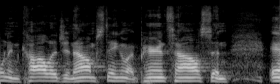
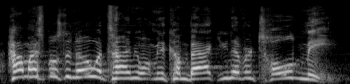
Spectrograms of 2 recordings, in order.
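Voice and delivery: much higher, fast retold yell; yelling back; 8 semitones higher than usual. Son yelling back at his father, higher mock yell. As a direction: fire it back at Dad, pitched up. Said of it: "I start yelling at him".

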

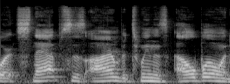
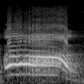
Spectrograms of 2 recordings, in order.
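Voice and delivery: put-on hugely higher yelled scream of a hurt kid; imitated scream of pain. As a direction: scream like the little brother who fell off the roof. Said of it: "he was like".

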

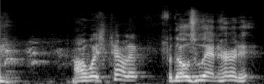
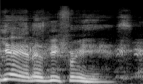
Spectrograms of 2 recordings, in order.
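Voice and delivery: laughing; 4 semitones lower, much slower than usual. Retold or imitated. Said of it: "And I was like".

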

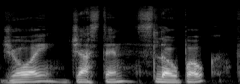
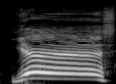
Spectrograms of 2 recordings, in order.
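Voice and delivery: high, loud, stretched-out cheer; whooping, full-voiced agreement; excited yell; 16 dB louder than usual. A narrator's reading. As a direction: shout it like a child bouncing in the seat. Child jumps up and down, thrilled.

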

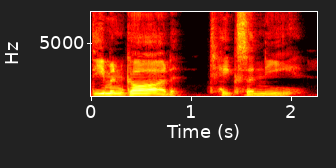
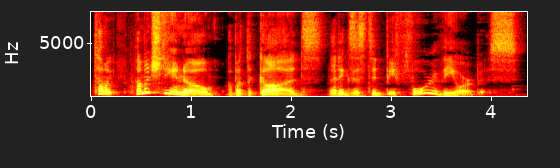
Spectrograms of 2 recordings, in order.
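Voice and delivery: high, breezy, carefree god; casual new voice; 6 semitones higher, faster than usual. Acted. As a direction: stretch and chat like just woken. God questions Parker.

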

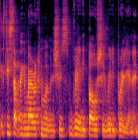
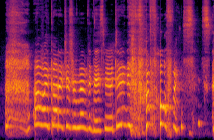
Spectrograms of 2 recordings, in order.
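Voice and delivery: high, slow words squeezed through laughing; helpless laughter; 13 semitones higher, slower than usual. Real, not acted. Friend suddenly remembers student performances, helpless high-pitched laughing. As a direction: talk while cracking up, pitch way up.

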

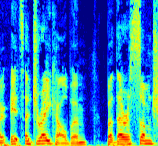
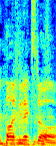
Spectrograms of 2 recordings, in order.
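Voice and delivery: bingo caller laughing; 5 semitones higher than usual. Retold or imitated. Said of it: "like a bingo caller".

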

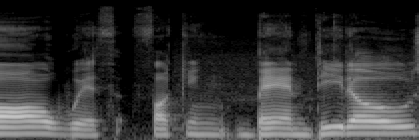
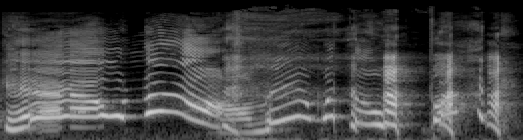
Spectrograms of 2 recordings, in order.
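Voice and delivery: very high, loud laughing refusal; mock shouted refusal; 6 dB louder, slower than usual. Refusing to confront bikers, very high laughing shout. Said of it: "I'm like".

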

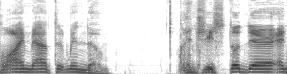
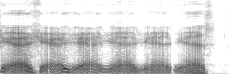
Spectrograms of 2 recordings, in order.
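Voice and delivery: softer and softer, down to a whisper; fading away; 3 semitones lower, 8 dB quieter, slower than usual. Acted. Mother's voice fading out of the dream, whispered. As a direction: let the yeses fade into breath.

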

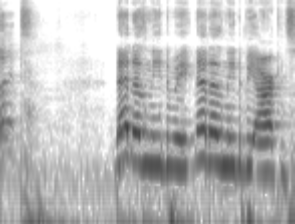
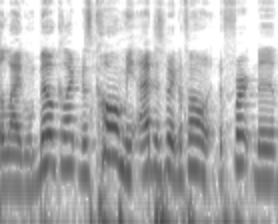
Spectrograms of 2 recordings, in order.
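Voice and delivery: usual speaking voice

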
